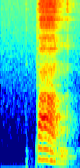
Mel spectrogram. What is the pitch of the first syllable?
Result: falling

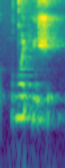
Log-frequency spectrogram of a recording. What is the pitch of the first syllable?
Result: high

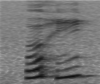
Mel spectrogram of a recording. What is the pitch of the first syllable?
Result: rising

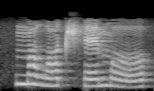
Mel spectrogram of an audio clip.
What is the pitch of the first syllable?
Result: falling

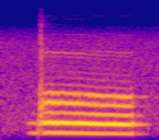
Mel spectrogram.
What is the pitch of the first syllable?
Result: low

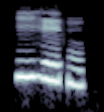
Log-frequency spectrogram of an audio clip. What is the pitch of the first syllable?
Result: high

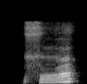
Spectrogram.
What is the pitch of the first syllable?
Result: rising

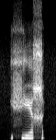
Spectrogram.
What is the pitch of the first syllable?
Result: high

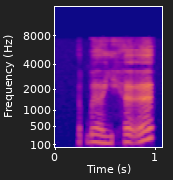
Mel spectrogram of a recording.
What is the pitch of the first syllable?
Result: low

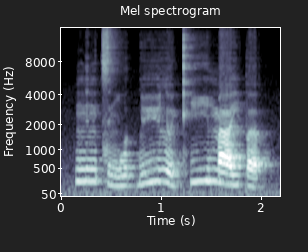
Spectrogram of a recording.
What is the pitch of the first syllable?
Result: high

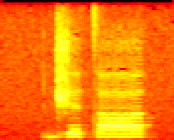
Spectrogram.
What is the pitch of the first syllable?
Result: high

